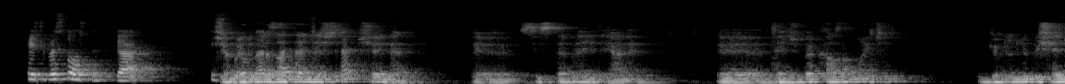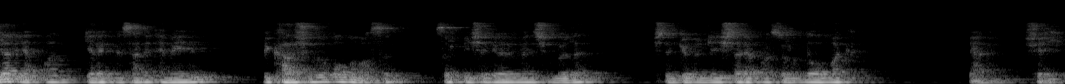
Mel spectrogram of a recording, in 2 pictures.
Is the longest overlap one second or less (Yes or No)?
No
